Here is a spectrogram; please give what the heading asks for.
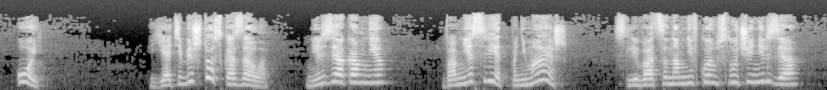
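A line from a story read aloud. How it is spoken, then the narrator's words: Stern. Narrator (Russian): строго произнесла я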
